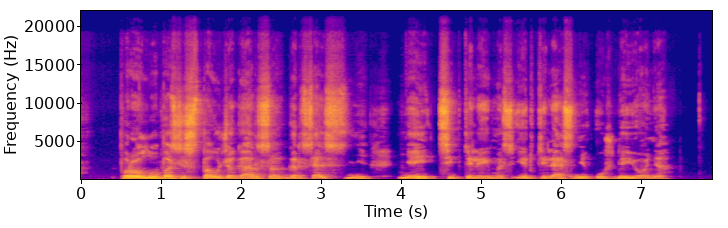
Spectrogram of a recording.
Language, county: Lithuanian, Vilnius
